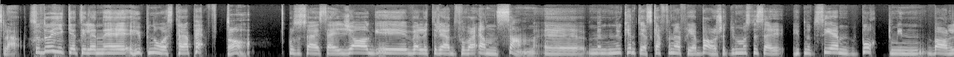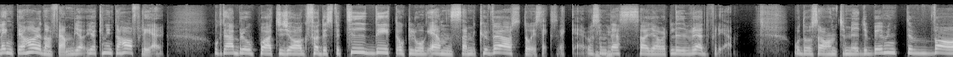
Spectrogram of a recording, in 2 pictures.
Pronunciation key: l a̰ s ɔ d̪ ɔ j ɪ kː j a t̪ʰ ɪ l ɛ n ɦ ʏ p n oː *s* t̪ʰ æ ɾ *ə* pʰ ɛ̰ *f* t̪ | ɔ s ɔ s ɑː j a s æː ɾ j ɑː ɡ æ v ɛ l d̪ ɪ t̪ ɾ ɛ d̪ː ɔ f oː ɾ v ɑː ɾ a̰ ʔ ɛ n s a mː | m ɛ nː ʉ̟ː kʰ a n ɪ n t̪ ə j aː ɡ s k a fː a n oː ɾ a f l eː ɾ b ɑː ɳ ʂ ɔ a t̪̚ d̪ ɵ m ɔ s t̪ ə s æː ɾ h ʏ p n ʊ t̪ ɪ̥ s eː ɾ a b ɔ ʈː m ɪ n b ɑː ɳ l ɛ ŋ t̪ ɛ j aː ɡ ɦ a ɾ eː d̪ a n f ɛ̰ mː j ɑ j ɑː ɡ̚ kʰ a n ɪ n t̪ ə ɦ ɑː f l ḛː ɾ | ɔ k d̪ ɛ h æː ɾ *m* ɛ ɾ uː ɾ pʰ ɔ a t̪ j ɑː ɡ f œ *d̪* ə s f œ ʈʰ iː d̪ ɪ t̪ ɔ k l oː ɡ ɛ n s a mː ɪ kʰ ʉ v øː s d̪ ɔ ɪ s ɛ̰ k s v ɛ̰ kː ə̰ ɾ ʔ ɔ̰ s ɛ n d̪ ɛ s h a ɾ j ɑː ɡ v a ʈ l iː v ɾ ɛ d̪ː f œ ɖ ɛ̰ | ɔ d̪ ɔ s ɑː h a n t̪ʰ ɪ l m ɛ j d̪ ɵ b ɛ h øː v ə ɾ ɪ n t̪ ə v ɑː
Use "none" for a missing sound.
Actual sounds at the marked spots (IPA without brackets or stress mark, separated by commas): s, a, f, b, d̪ː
